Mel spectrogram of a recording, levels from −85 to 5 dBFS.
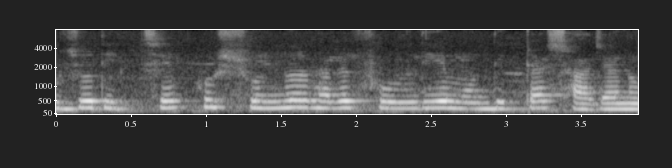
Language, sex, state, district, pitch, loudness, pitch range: Bengali, female, Odisha, Nuapada, 235 Hz, -16 LUFS, 215-240 Hz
